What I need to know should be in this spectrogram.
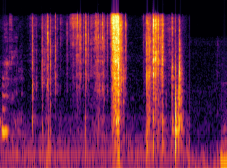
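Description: Cardboard packaging rustles and scrapes as it is handled.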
